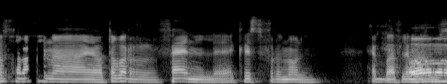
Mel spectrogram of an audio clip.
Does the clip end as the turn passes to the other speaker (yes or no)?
yes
